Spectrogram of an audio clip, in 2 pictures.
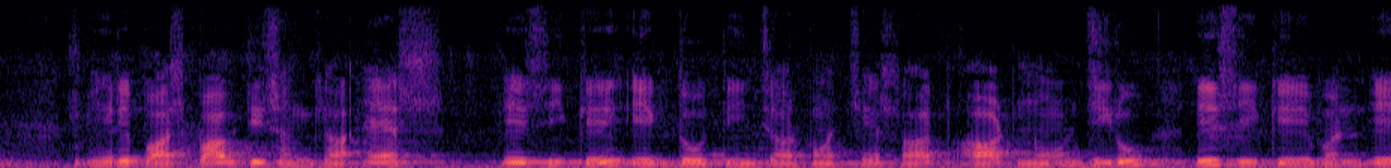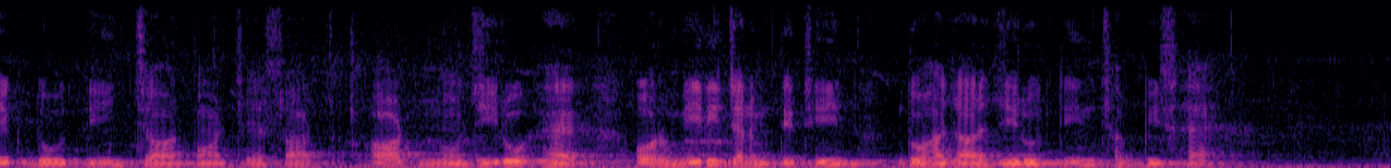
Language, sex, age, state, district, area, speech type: Hindi, male, 18-30, Madhya Pradesh, Seoni, urban, read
